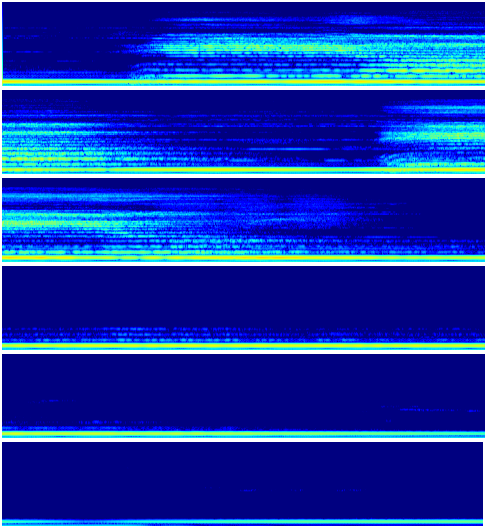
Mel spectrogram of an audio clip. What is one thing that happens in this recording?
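A crystal singing bowl sings with a steady hum as a mallet circles its rim.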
